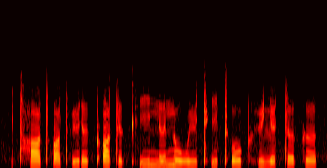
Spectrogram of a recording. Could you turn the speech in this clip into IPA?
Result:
tʰɒtʼɒtʼy ɾɘkʼɒtɘ kʼi nɘno wytʼi tʼokʰylʲɒ təkə

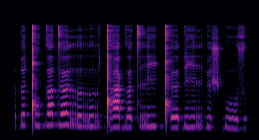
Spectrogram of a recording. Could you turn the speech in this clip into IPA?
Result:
ɗəǃuɡɐ dœ rʊrurɡ͡ǃa ɡœtri ǃʼøɗirɠyʃ ɠuz

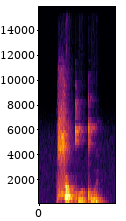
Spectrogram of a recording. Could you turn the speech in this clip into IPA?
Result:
sakʷʼɨkʷʼi

